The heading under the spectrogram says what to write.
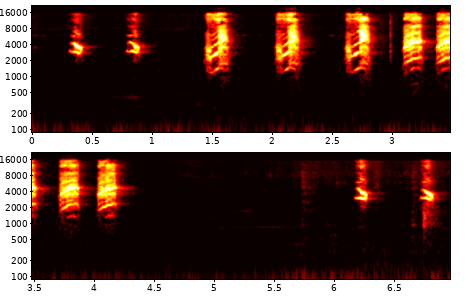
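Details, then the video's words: Long-tailed shrike in energetic song: short high chips, then a run of six loud harsh rasping notes about half a second apart, closing with two sharp chips after a pause. "cendet isian kapas tembak gacor"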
